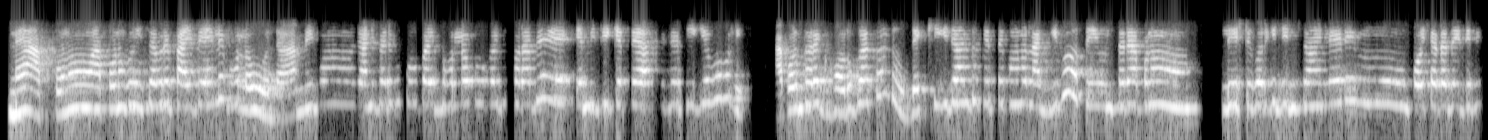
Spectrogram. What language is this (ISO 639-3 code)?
ori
